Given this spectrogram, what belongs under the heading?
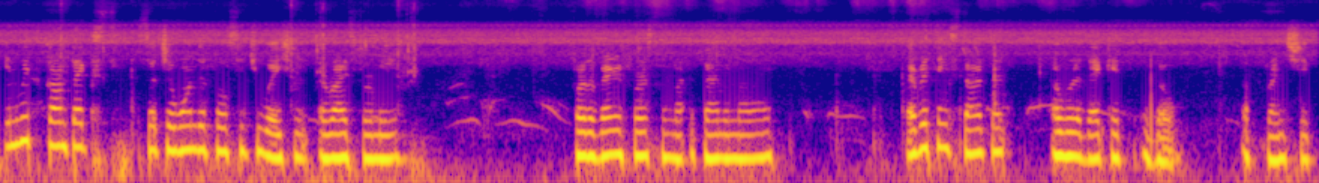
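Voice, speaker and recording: A man's voice: a little high, steady tone, a little hiss or hum. Portuguese-accented man officiating outdoors. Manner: earnest, halting, with restarts. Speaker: wedding officiant. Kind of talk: wedding speech. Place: outdoor wedding. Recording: dull sound, loud outdoor crickets.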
